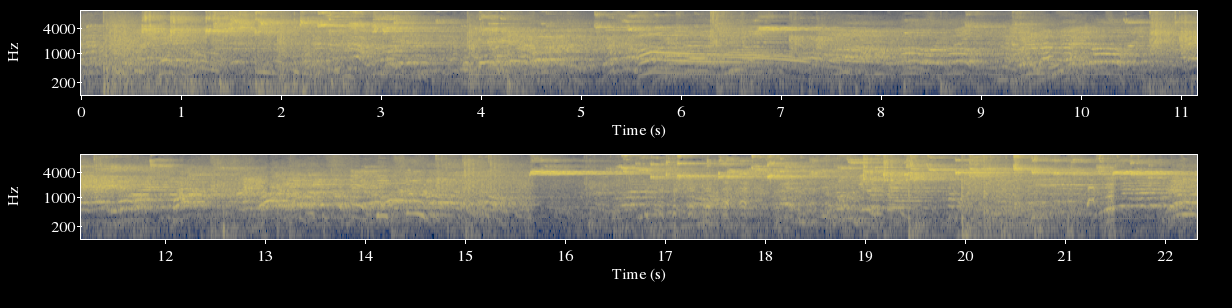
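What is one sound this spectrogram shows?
A basketball bounces on a wooden court in a large echoing gym.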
